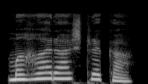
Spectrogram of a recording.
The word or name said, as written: ಮಹಾರಾಷ್ಟ್ರಕ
